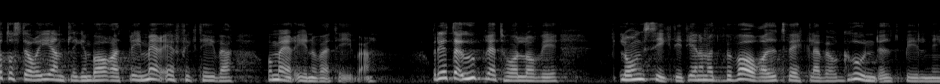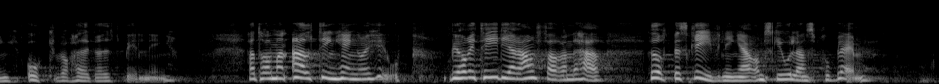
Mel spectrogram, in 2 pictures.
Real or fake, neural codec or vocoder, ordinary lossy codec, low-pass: real; none; none; 7.2 kHz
